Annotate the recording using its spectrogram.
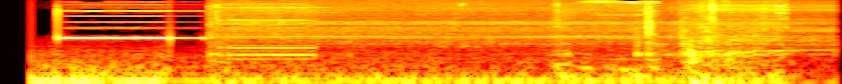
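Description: Old-television and video-tape sound effect: a loud steady electronic beep that stops abruptly after under a second, then a low hum with static hiss, with a brief click near the end.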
